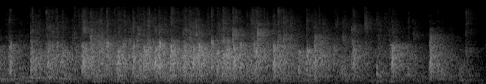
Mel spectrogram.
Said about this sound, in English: please give a very, very big applause for Billy Apple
